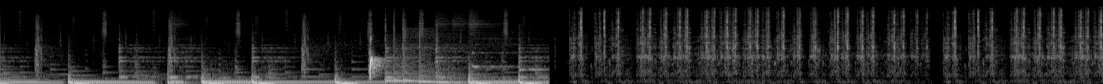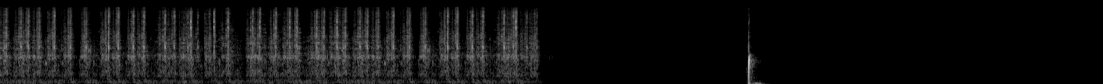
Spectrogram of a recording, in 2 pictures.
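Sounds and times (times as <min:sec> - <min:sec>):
keyboard typing clicks: 0:05.7 - 0:16.4.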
